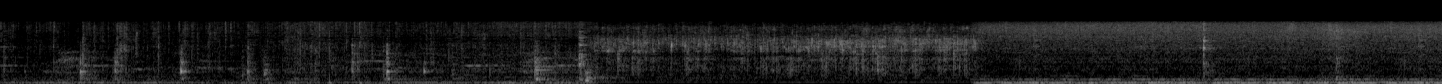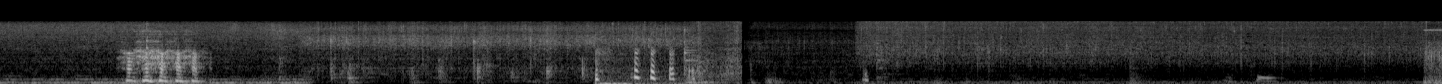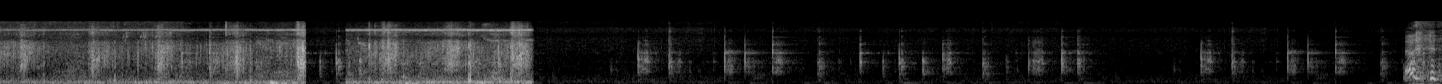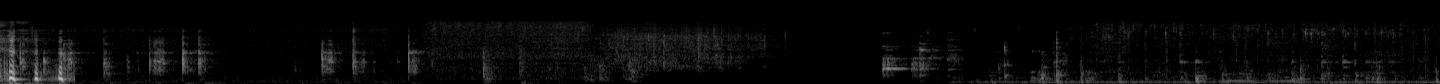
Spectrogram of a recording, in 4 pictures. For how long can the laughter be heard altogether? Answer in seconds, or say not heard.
3 s.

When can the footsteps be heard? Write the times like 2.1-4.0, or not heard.
28.6-34.2.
